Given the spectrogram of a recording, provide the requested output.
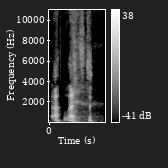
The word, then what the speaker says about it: Leicester: So a word that's spelled L-E-I-C-E-S-T-E-R did used to be pronounced something more like Leicester. Leicester. – Yeah. – But there were three syllables, and now it tends to be two, okay? Because the two syllables that sound roughly the same, the E-I-C and the E-S-T, combine to make one sound.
